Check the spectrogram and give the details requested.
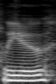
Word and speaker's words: Liu: the self-empowerment experience Lisa Leo is my guest and it is pronounced Leo yeah thank you for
